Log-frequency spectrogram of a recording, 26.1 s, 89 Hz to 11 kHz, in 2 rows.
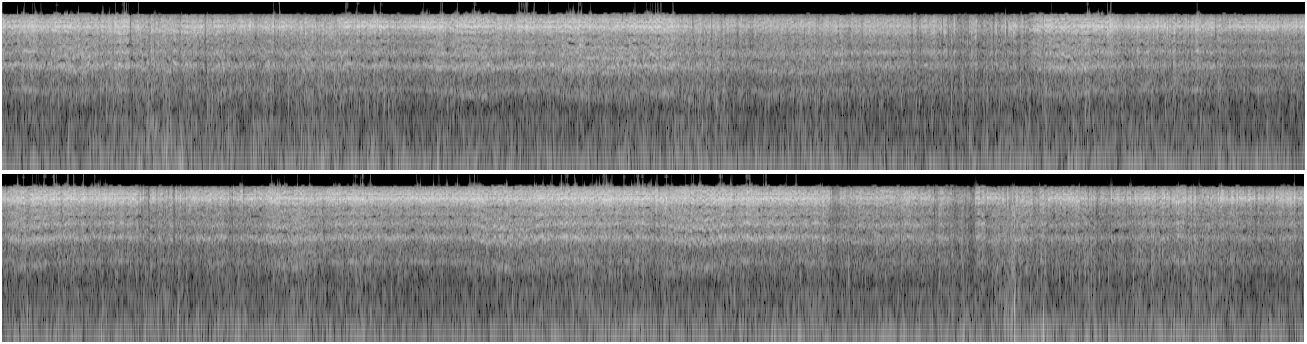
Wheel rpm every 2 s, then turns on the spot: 230, 230, 220, 220, 230, 230, 230, 230, 230, 230, 220, 230, 230.
none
